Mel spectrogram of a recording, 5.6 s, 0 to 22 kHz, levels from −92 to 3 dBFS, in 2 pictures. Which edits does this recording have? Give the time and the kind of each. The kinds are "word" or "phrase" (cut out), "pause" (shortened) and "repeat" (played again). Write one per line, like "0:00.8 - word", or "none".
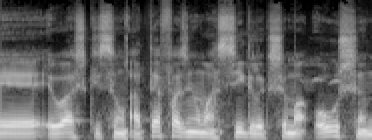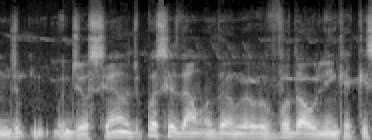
0:01.0 - word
